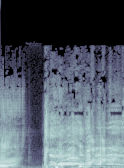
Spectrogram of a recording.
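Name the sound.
fart sound effect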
